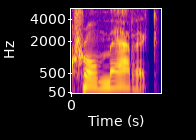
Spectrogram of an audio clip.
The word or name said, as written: chromatic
